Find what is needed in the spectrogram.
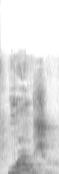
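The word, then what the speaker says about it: Rouzer: Petersen David Rosen hey you know how you pronounce it rabble rouser you go David rouser where's David is he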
